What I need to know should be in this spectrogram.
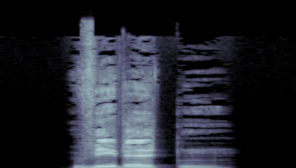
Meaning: inflection of wedeln: 1. first/third-person plural preterite 2. first/third-person plural subjunctive II
- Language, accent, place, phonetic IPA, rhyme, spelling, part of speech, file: German, Germany, Berlin, [ˈveːdl̩tn̩], -eːdl̩tn̩, wedelten, verb, De-wedelten.ogg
